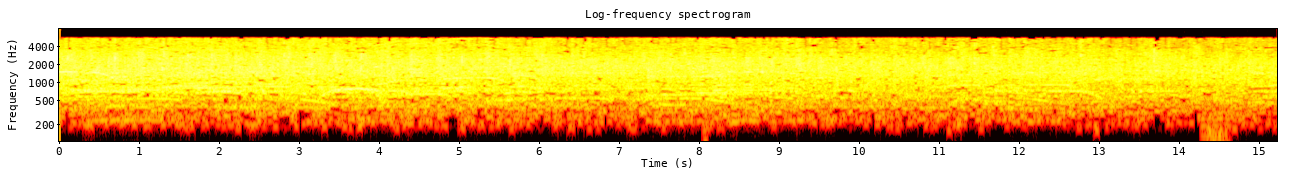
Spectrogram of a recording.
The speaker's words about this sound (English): Y'all hearing me tonight? Give the Lord a hand clap of praise, would you?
